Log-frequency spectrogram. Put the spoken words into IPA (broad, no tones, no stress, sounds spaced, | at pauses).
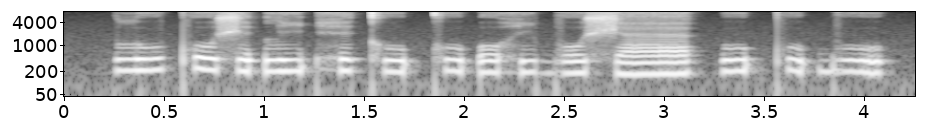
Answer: l u pʰ o ʃ e ʔ l i ʔ h e kʰ u ʔ kʰ u ʔ o h i b o ʃ æ | u ʔ pʰ u ʔ b u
